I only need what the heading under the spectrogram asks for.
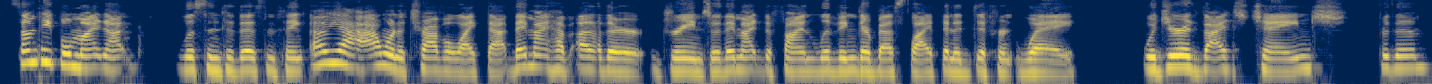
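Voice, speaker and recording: In a Southern US accent, a woman speaks at a moderate pace with a medium pitch and ordinary pitch variation, the sound dry and close with no echo against a quiet background. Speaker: financial advisor. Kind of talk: casual chat. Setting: studio.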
